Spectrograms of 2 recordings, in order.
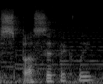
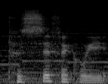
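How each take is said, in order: First: The word begins with an sp sound. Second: The word begins with a plain p sound. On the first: The speaker calls it right. "Instead of specifically?" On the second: The speaker calls it wrong. "People who say pacifically make me want to rage"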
